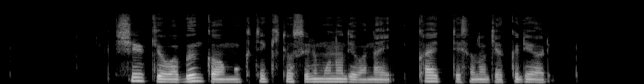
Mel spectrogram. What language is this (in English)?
Japanese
